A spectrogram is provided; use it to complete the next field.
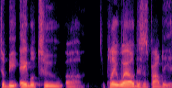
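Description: A man's plain, everyday voice with an American accent, medium in pitch, at a moderate pace with ordinary pitch variation, on a very clean recording with a silent background and a dry, close sound with no echo. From Florida. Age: 50s. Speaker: football podcast host. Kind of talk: casual chat.

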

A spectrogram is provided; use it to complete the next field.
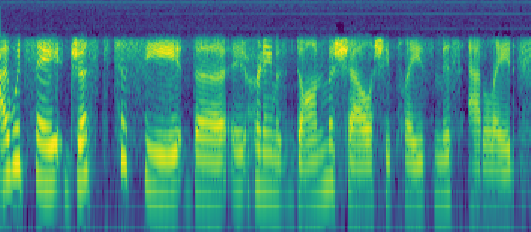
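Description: Here a woman has an unremarkable speaking voice at a medium pitch. She moves at a moderate pace with lively intonation. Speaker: actress and theater reviewer. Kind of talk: casual interview chat.

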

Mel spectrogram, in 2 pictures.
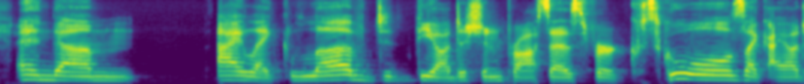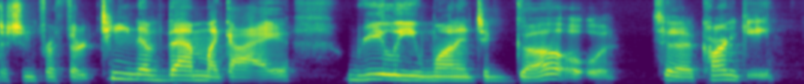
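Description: Against a quiet background, a woman with an American accent and a plain, everyday voice speaks at a fairly slow pace in a fairly low pitch with ordinary pitch variation. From New Jersey and New York City. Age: young. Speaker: Broadway actress. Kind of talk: interview.

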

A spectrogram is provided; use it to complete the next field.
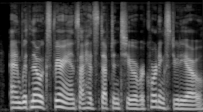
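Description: On a very clean recording with a silent background, a woman with a plain, everyday voice speaks at a fairly low pitch with ordinary variation, the sound dry and close with no echo. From Canada. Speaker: author. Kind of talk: interview monologue.

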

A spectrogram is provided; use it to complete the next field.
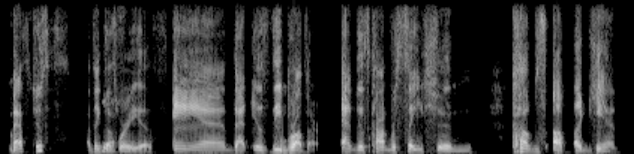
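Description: Here is a man with an American accent and an unremarkable speaking voice, medium in pitch with ordinary variation. He talks at a fairly slow pace, and the sound is dry and close with no echo. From Chicago, South Side. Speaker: podcast host. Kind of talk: casual chat.

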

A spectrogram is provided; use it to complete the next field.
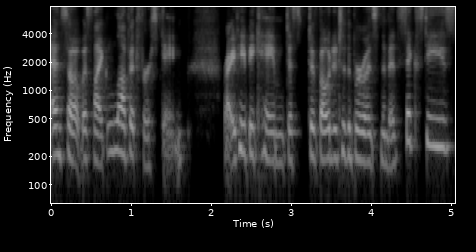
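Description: Quiet background behind a woman speaking in a western Canadian accent. She moves at a fairly quick pace. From Canadian Prairies (Calgary area). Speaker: author. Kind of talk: casual interview chat.

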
